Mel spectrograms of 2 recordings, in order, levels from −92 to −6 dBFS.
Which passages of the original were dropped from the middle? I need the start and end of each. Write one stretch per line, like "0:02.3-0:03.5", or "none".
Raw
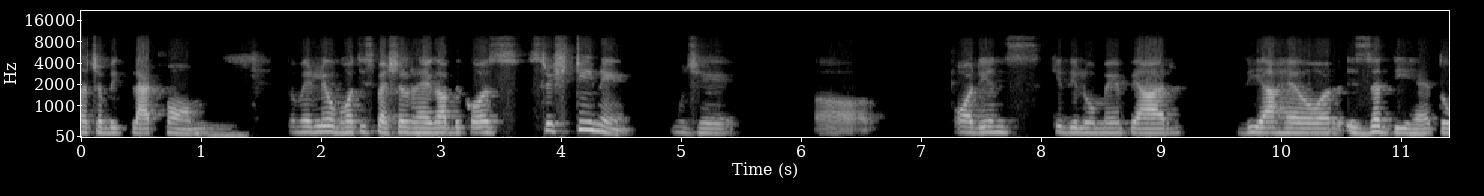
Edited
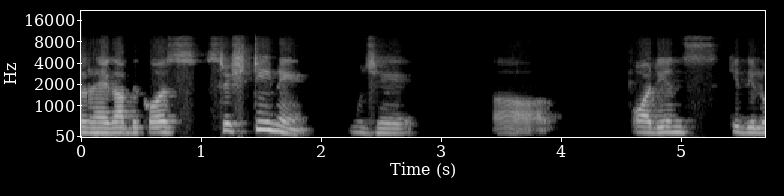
none

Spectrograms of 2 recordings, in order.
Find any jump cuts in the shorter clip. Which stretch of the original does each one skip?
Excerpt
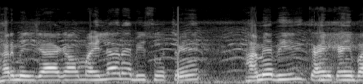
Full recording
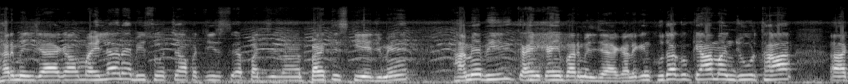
0:01.8-0:03.9

